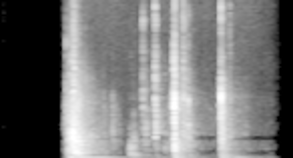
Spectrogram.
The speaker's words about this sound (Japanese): 扉開けてくれるんですね。お願いします。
